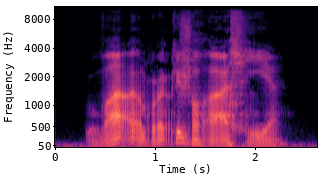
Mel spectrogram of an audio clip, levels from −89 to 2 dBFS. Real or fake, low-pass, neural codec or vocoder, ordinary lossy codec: fake; 9.9 kHz; autoencoder, 22.05 kHz, a latent of 192 numbers a frame, VITS, trained on many speakers; AAC, 32 kbps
